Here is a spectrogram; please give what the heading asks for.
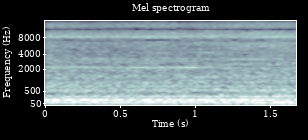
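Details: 2003 Chevy Silverado 1500 with a no-crank, no-start fault, started with a wire jumped to positive: a deep, even rumble at steady idle with no misses, knocks or ticking. Possible faulty wiring or neutral safety switch. Normal idle.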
